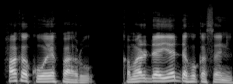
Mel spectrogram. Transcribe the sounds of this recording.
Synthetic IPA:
ha˦ka˨kʷoː˦wa˦jaː˦ɸaː˨ɽu˦ | kɐ˨mɐ˦rda˦jːɐ˦dːa˨kʊ˦ka˨sɐ˦niː˨

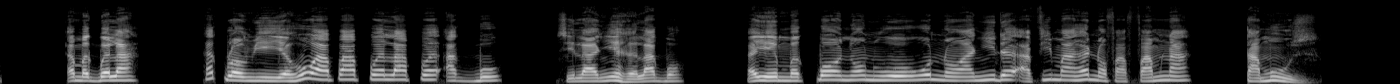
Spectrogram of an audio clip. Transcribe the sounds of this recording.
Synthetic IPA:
ɛ˦mɛ̃˨ɡ͡bɛ˦la˦ | hɛ˦k͡plɔ˨mĩ˨je˨ɦo˦wa˨ɸa˦ɸɛ˦la˦ɸɛ˦ʔa˨ɡ͡bo˦ | si˨la˨ɲ˦ɛ̃˦ɦɛ˨la˦ɡ͡bɔ˦ | e˦jɛ˦mɛ̃˨k͡pɔ˦ɲɔ̃˦nũ˦wo˦wo˦nɔ̃˨a˨ɲĩ˦ɖɛ˦a˨fi˦mã˦ɦɛ˦nɔ̃˨fa˨fa˨˦mnã˦ | t̪a˨mu˦˨z

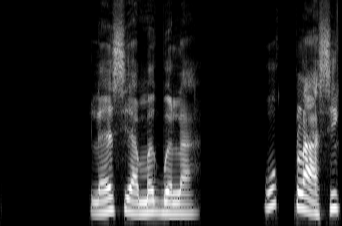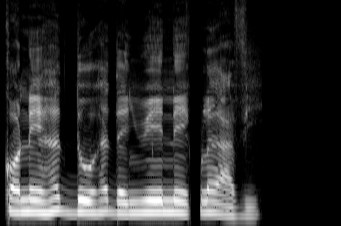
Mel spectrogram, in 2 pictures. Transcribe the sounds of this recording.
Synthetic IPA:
lɛ˨e˦si˨a˨mɛ̃˨ɡ͡bɛ˨la˦ | wo˦k͡pla˦˨si˦kɔ˨nɛ̃˨ɦɛ˦d̪o˦ɦɛ˦d̪ɛ˨ɲũ˦e˦nɛ̃˦k͡plɛ˦a˨vi˨

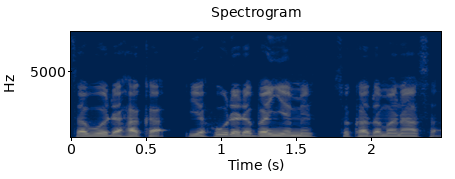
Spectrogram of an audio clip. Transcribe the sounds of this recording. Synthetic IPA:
sɐ˦boː˨da˨ɦa˦ka˨ja˨ɦʊ˦daː˨da˨bɐ˦ɲjɐ˨mɪ˦nsʊ˦ka˨zɐ˦ma˦naː˦sa̰˨ʔ

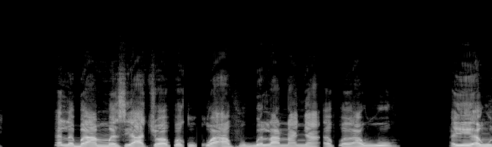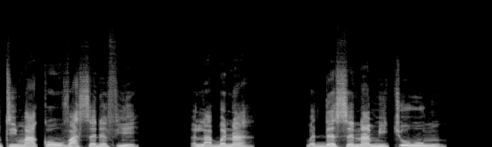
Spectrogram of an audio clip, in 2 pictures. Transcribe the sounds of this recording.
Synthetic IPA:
ɛ˦lɛ˨bɛ˦a˨mɛ̃˨si˨a˨t͡ʃɔ˦ɛ˦ɸɛ˦ku˦ku˦a˨a˨ɸu˦ɡ͡bɛ˨la˦nã˦ɲã˦ʔɛ˦ɸɛ˦a˨wu˦wo˦ | e˦jɛ˦ɛ˦ŋũ˦t̪i˦mã˦˨kɔ˨wo˨va˦sɛ˦ɖɛ˦fi˨e˨ | ɛ˦la˨bɛ˦nã˦ | mɛ̃˨d̪ɛ˦sɛ˦nã˦mĩ˨t͡ʃo˦wo˦ŋũ˦

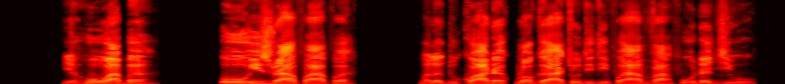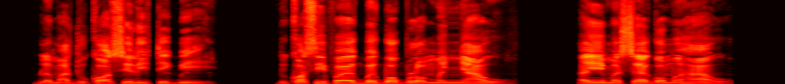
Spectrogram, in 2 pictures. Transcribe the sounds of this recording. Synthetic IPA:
je˨ɦo˦wa˨bɛ˦ | o˦i˦s̬ɾa˦e˨lɸɛ˦a˨ɸɛ˦ | mɛ̃˨lɛ˨d̪u˨kɔ˦a˨ɖɛ˦k͡plɔ˨ɡɛ˦a˨t͡ʃo˦d̪i˨d̪i˨ɸɛ˦a˨va˦ɸo˦ɖɛ˦d͡ʑi˨wo̰˨ | blɛ˨mã˨d̪u˨kɔ˦si˨li˨t̪e˨ɡ͡bḛ˨ | d̪u˨kɔ˦si˨ɸɛ˦ɡ͡bɛ˨ɡ͡bɔ˦ɡ͡blɔ˦mɛ̃˨ɲã˦o̰˨ | e˦jɛ˦mɛ̃˨sɛ˦ɡɔ˨mɛ̃˨ɦã˦o̰˨

